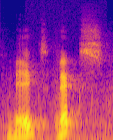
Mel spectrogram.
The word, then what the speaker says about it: Mx: Saying you're non-binary, being asked to be addressed as, I think it's pronounced Mix, MX, not Mr.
